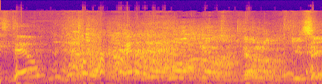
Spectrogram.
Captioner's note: laughs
